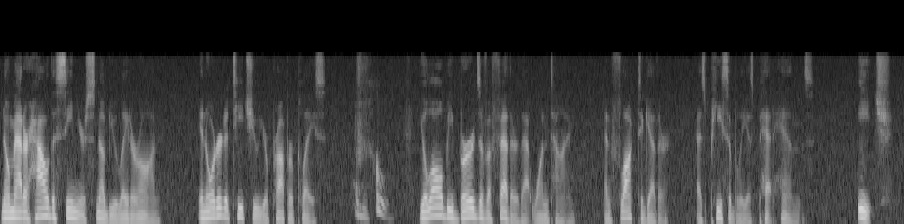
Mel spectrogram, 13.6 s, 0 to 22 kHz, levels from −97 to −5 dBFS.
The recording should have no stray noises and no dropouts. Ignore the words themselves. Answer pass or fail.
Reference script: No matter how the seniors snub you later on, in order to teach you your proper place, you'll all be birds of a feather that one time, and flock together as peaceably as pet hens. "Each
fail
